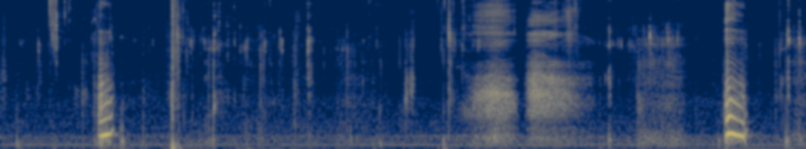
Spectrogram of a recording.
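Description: Someone chews a corn flatbread, a faint and irregular sound. A few sharper crunching bites stand out above quieter, soft mouth noises, with no talking.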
